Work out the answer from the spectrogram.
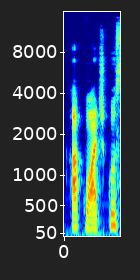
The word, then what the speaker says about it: aquaticus: Aquáticos termina em icus, então só pode ser proparoxítona.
